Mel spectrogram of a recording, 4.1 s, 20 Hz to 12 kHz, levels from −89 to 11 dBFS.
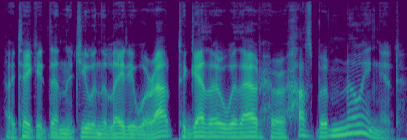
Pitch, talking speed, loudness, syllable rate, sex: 105 Hz, 250 wpm, -22 LUFS, 6.2 syllables/s, male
